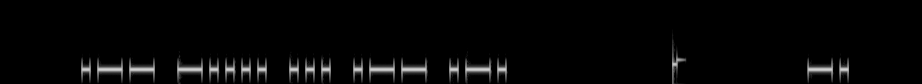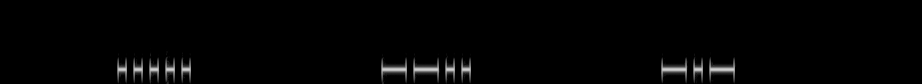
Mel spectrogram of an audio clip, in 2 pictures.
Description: Morse code, heard as a keyed tone, about 15 wpm, spaced as for 7 wpm, 700 Hz. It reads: W6SWR N5ZK
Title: USA Call Signs - 5 Characters - 8x Character Spacing - 15wpm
